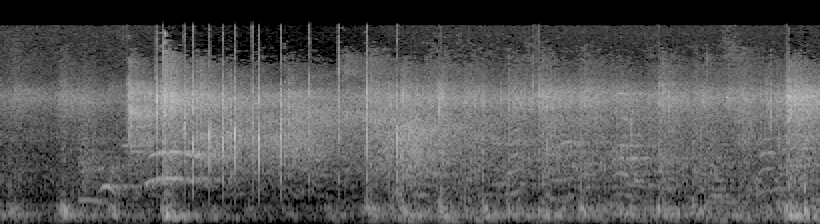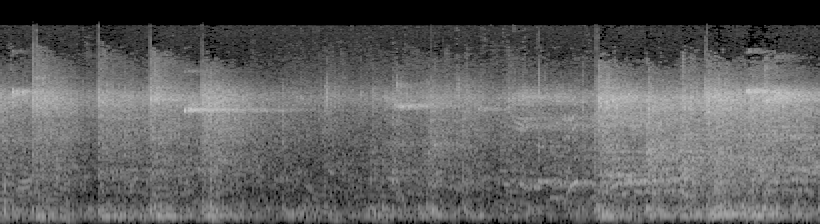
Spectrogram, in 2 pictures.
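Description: A basketball bouncing on a hardwood gym floor during play, mixed with shouting voices of players and spectators that ring in the large hall, with sharp sudden knocks scattered through.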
